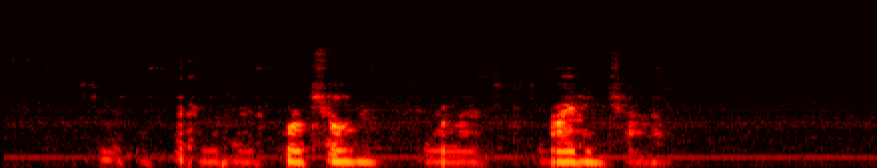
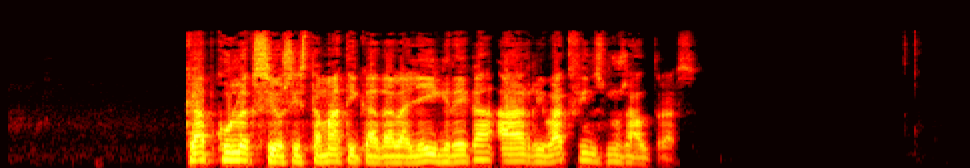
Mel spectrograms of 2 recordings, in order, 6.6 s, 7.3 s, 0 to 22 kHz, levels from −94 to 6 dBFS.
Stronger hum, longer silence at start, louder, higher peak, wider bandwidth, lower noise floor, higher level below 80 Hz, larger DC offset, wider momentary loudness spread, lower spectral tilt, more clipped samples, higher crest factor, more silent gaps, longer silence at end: neither; second, 0.75 s vs 1.4 s; second, -38 LUFS vs -15 LUFS; second, -20 dBFS vs 0 dBFS; second, 7 kHz vs 11.5 kHz; second, -74 dBFS vs under -90 dBFS; second, -66 dBFS vs -54 dBFS; neither; first, 24 LU vs 13 LU; first, -8.5 dB/octave vs -4 dB/octave; neither; first, 24 dB vs 18 dB; neither; second, 1.65 s vs 2.1 s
